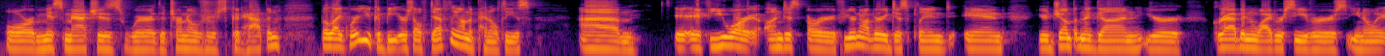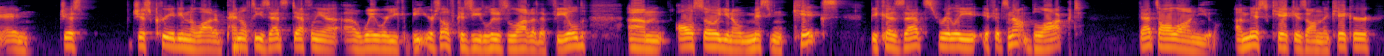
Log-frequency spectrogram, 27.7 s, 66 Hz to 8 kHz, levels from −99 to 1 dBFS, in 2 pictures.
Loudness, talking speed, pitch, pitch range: -24 LUFS, 195 wpm, 130 Hz, 125-150 Hz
